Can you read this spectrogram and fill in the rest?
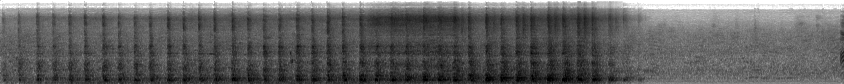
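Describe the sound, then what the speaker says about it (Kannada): A steam train chuffs in a loud, steady run of rhythmic hissing puffs that builds slightly, then stops abruptly, leaving only a faint low hum. "ಒಮ್ಮೆ ಮೋಹನ್ ದಾಸರು ಡರ್ಬನ್ನಿಂದ ಪ್ರಿಟೋರಿಯಾಗೆ ರೈಲು ಪ್ರಯಾಣ ಮಾಡಬೇಕಾಗಿತ್ತು."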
